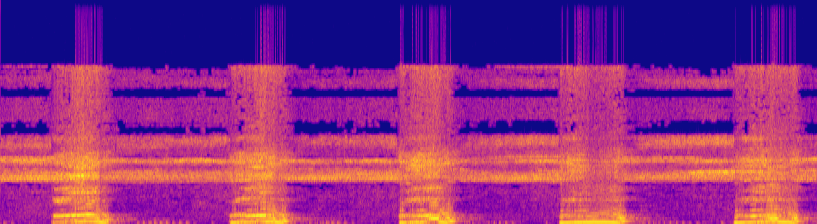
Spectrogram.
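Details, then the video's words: Repeated orangutan calls: five strong, voiced, arching notes about half a second long, evenly spaced near every one and a half seconds, with a steady shrill insect chorus and faint low pulsed murmurs in the gaps. "SUARA ORANG UTAN"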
